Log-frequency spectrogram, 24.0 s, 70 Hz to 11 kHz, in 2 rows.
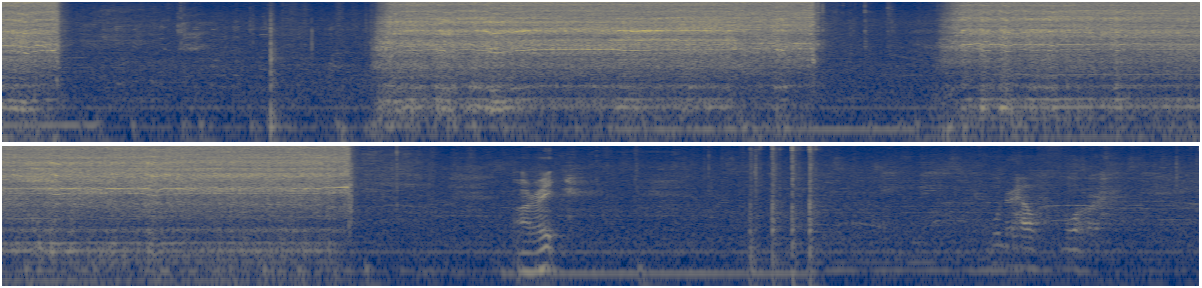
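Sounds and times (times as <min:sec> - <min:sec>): power drill with hole saw cutting wood: 0:00.0 - 0:00.7, 0:03.7 - 0:08.3, 0:09.4 - 0:15.6.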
